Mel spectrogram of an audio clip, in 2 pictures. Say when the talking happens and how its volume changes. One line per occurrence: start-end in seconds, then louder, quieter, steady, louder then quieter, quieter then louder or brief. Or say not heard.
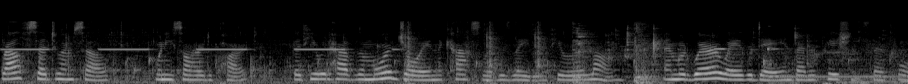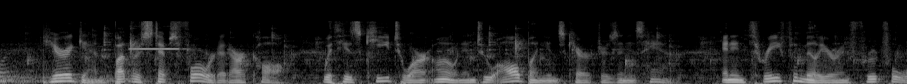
0.0-18.1 steady.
